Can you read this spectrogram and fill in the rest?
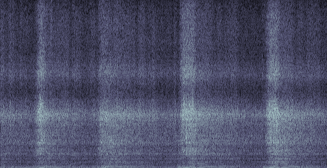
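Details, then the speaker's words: Honda CRX four-cylinder idling with throttle blips after broken muffler reconnected with new pipe, resonator deleted; exhaust note deep and steady with no rasp or leak puffing, slight improvement: normal exhaust note. "Alright, so there's a little bit of improvement with the muffler actually connected now, so that's good. I could deal with that."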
